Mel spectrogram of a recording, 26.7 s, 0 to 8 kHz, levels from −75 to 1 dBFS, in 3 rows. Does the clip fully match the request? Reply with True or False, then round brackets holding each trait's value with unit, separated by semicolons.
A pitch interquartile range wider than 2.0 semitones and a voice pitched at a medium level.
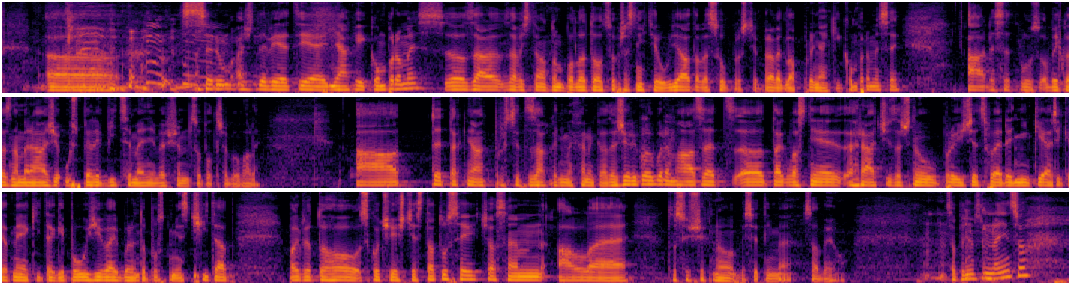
False (2.7 semitones; 105 Hz)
